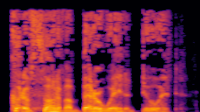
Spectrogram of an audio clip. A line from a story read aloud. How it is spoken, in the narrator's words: Court grumbled from the back seat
